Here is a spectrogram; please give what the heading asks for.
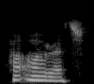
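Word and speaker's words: הארץ: This word that means the land is ha haaretz, haaretz, and the accent's always going to be on the ah for this word, haaretz.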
